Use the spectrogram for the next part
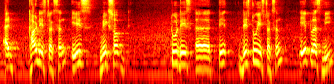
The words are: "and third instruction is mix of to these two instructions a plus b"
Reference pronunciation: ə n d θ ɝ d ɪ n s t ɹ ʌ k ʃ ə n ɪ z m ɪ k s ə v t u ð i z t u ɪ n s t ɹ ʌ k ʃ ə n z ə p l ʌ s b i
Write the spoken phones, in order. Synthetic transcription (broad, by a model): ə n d t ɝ d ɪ n s t ɹ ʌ k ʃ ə n ɪ z m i k s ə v t u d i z t u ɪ n s t ɹ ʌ k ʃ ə n ə p l ʌ s b i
